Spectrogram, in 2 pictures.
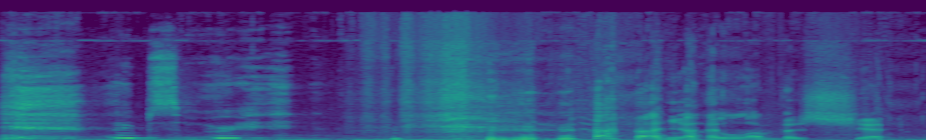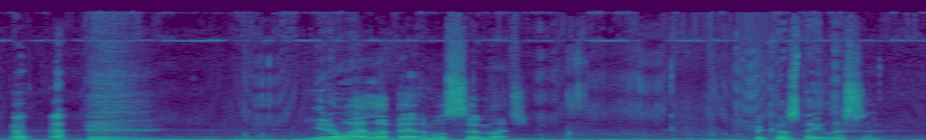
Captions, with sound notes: - I'm sorry. (Graham laughs) - Yeah, I love this shit. You know why I love animals so much? Because they listen.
